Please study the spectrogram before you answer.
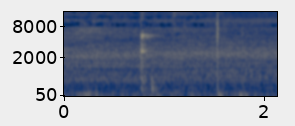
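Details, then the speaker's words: Creality Ender 3 3D printer after swapping to a BigTreeTech SKR Mini E3 board with quiet stepper drivers, auto-homing: only soft fan hum and a few faint clicks, steppers and bed near-silent; dramatic noise reduction. "So this cuts the noise down all the way to just being the fans. You can see with the bed silent as well. So dramatic reduction in sound."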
